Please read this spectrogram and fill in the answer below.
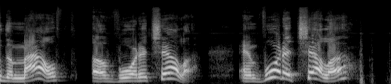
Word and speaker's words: vorticella: mouth of vorticella and vorticella yes it rhymes with coachella are the organisms that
